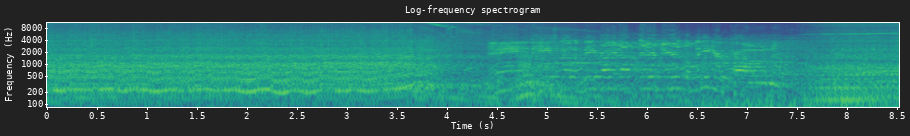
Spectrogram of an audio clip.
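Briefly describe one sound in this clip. A diesel truck engine roars loudly at full throttle.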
